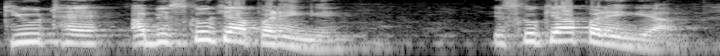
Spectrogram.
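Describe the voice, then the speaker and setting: A man's voice: sits high, sing-song, warm tone. A man teaching English grammar in a class, asking each question and then repeating the answer himself. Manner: explains slowly, step by step. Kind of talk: classroom lesson.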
